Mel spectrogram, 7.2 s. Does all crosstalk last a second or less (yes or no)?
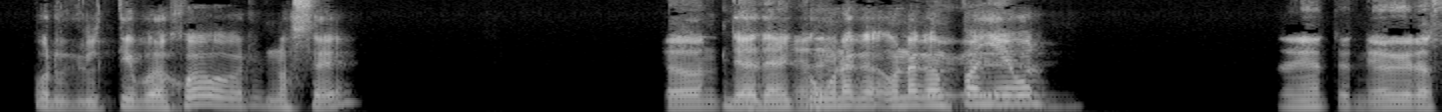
no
